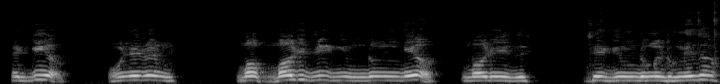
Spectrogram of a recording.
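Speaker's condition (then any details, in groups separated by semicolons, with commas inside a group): Brain lesion disability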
